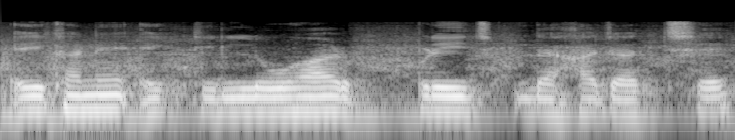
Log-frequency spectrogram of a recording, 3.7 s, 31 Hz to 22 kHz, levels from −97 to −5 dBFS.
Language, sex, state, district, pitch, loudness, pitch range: Bengali, male, West Bengal, Kolkata, 115 Hz, -18 LUFS, 110-120 Hz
